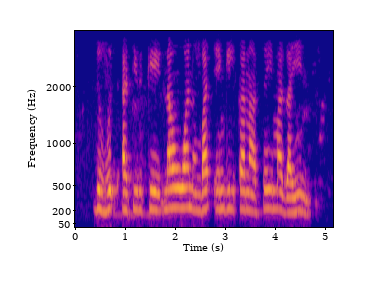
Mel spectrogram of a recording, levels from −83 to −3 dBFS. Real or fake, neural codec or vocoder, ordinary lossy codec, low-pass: real; none; Opus, 64 kbps; 3.6 kHz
